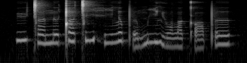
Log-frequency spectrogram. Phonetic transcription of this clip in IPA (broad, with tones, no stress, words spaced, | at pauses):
y˦ǀɐ˧nə˧ǃɐ˦ ǀi˦hi˧lə˦pʼə˨ mi˧ lʲo˨lˠə˨kʼɒ˨ pʼə˦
